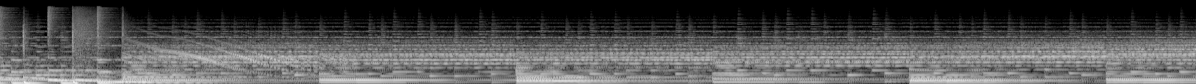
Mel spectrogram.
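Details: Loud electronic synthesizer music with a sweeping opening, then a steady keyboard beat; no animal sound is heard.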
